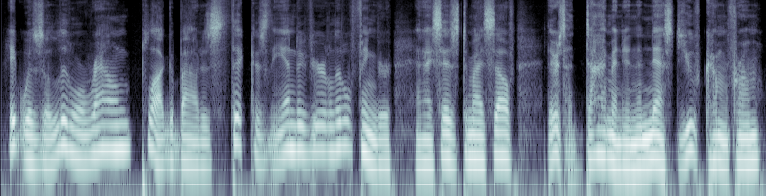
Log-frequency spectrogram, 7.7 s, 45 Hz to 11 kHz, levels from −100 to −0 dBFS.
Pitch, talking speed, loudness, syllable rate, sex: 130 Hz, 235 wpm, -18 LUFS, 5.5 syllables/s, male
